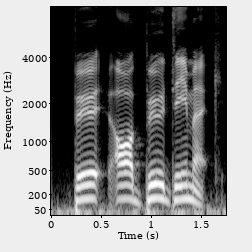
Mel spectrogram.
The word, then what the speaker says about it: Birdemic: Birdemic is how you pronounce it.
